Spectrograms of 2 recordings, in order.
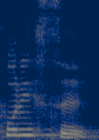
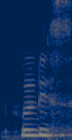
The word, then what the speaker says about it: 플리스: 첫 번째 플리스 그래요 한국에서는 후리스 아고 발음하기도 해요 후리스는 플리스 a 일본어 발음이에요 여러분 유니클로 브랜드를 알아요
